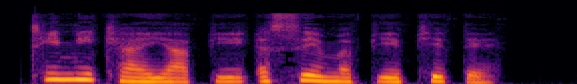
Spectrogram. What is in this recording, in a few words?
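Myanmar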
